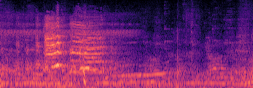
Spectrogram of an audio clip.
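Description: Chickens cluck and squawk in an excited, panicky burst near the start, with shrill calls and a crow-like cry, then fade into scattered softer clucks.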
